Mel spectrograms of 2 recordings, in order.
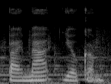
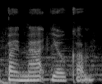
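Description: The two takes are said the same way.

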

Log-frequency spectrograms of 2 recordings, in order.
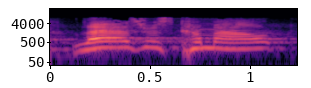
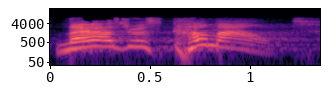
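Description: First: High, loud call; retelling the command with a loud call; shouting. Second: Loud high call into the tomb; commanding shout to a dead friend. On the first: Acted. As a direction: shout the name across the grave. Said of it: "And then he shouts". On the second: A narrator's reading. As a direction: call him out with full force. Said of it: "Then Jesus shouted".

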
